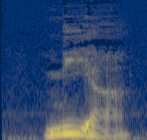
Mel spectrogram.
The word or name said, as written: Mia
